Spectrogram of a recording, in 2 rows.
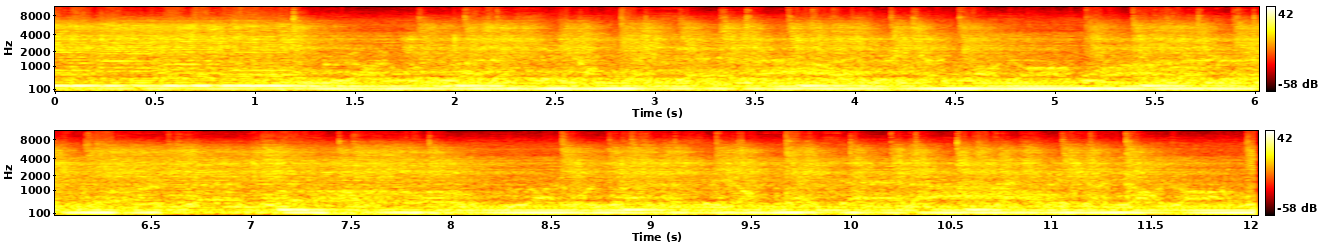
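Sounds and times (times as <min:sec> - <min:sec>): electric guitar riff: 0:00.0 - 0:12.0.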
